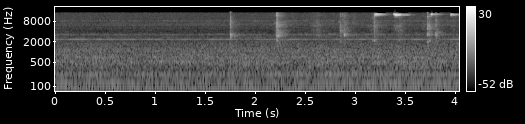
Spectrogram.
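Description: Faint clicks and a few short, high squeaks of a small screwdriver turning a screw into a Baofeng speaker-microphone's plastic housing, mostly in the second half, over a steady low hum.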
